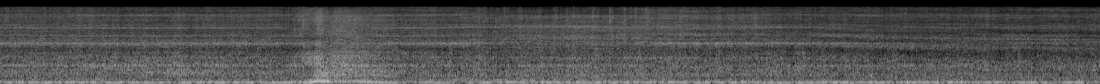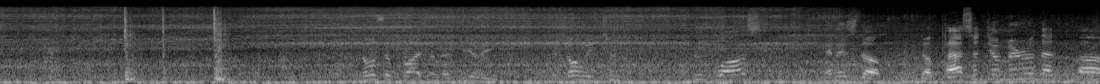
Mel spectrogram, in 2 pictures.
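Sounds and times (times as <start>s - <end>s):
engine idling and revving: 0.0s - 22.0s
sharp click: 12.2s - 13.4s.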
